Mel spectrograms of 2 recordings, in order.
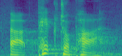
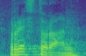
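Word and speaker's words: ресторан: So if we pronounce it according to Latin pronunciation we get ‘pectopah’ right? But if we pronounce it according to Cyrillic pronunciation it's ‘restoran’ which is the Russian word for restaurant.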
